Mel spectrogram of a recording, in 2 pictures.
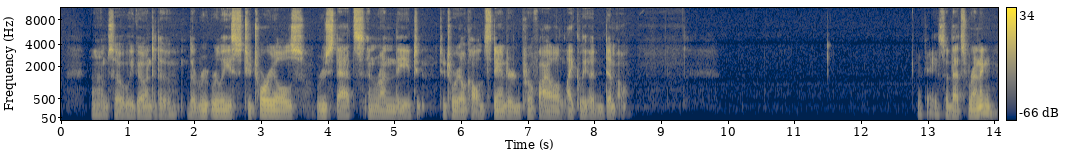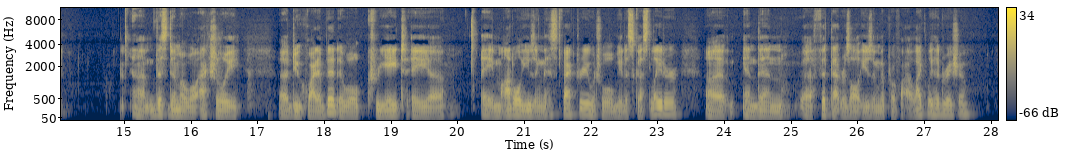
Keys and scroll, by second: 2.0 Tab, 2.3 shift+s, 2.7 Tab, 7.0 Return.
